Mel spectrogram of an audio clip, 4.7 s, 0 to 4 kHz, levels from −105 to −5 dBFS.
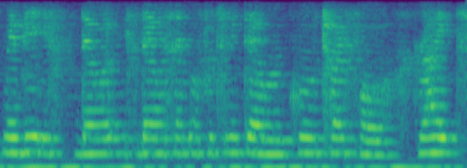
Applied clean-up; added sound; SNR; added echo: none; none; none; reverberation time 0.3 s.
